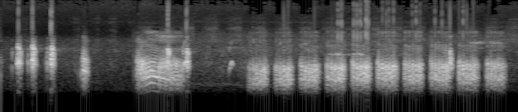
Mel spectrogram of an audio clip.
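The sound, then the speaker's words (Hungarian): European roller calling: a few quick harsh notes, a longer grating rasp, then a steady series of about ten loud, rough, evenly spaced croaking calls, with no talking. “Hallgassuk meg tehát főszereplőnket, a szalakótát elsőként.”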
